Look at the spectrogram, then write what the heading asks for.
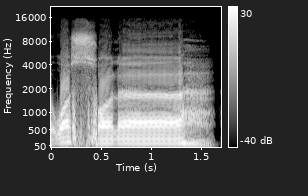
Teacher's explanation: Tapi karena kita waqaf, maka di sini awalnya kalau dia ada huruf ta marbutah seperti ini, awalnya was-salati, Kalau kita waqaf dia kita ganti dengan huruf ha yang disukunkan. Maka menjadi wassalah.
